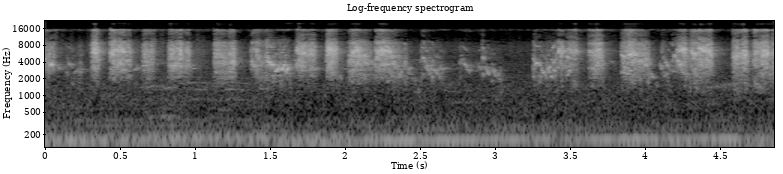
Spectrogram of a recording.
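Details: Pet lovebirds keep up shrill, harsh chattering and squawks in dense overlapping bursts, with a steady low hum underneath.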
